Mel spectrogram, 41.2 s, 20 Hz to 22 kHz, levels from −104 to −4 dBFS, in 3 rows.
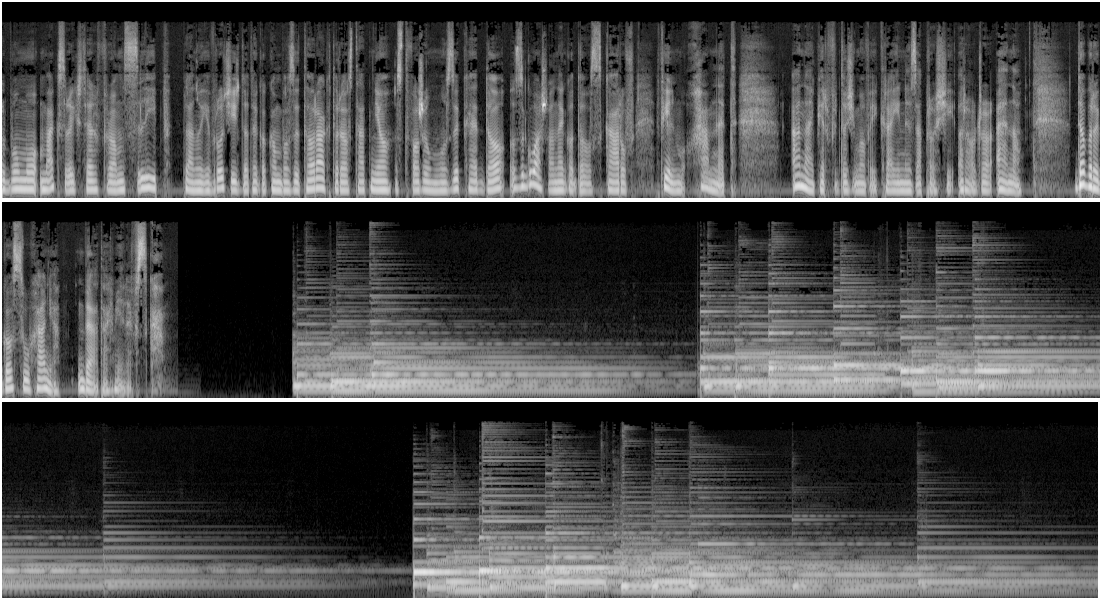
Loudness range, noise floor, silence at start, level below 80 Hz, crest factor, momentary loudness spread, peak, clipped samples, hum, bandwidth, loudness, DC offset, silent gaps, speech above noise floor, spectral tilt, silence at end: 12 LU; -84 dBFS; 0 s; -60 dBFS; 24 dB; 17 LU; -4 dBFS; under 0.1%; 50 Hz at -55 dBFS; 15.5 kHz; -26 LUFS; under 0.1%; none; 59 dB; -4.5 dB/octave; 0 s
